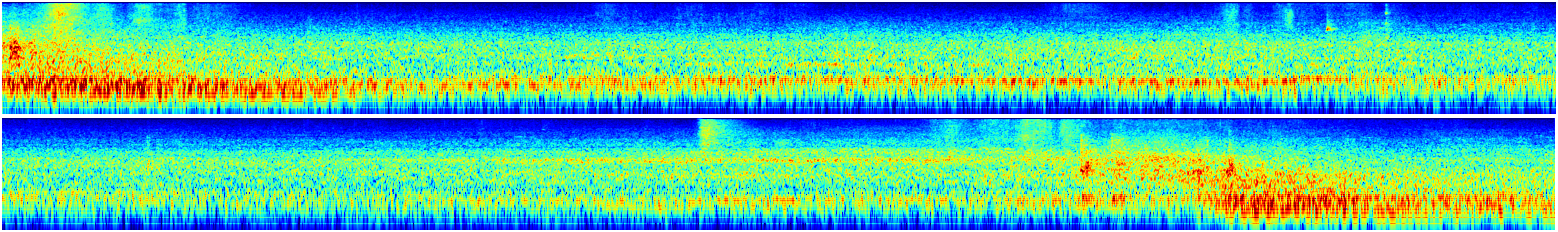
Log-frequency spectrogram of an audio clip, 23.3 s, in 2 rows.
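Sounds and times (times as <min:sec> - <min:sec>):
bridge on Harrison over Chicago River: 0:00.0 - 0:23.3.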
